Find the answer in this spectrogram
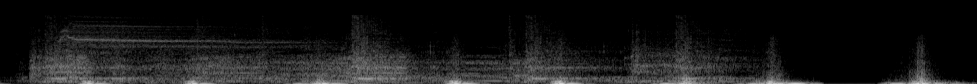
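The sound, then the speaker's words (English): A series of deep, rumbling lion roars repeats in rhythmic bursts, layered with broad whooshing swishes like great wings beating, loud and close, ending after a brief silence with one final roar. “I told you Mr. Beelzy would come, like a lion with wings.”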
